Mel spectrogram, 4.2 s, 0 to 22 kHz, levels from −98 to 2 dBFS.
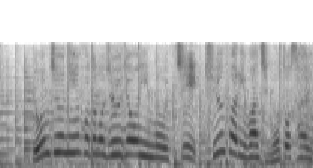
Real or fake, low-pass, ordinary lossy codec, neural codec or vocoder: fake; 7.2 kHz; none; codec, 16 kHz in and 24 kHz out, 1 kbps, XY-Tokenizer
